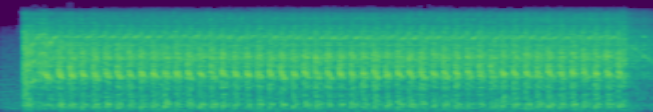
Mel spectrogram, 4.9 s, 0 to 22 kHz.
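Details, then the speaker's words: 2018 Subaru Crosstrek freshly installed junkyard engine, first start: cranked in clear flood mode (gas pedal floored before key on, injectors not firing) to build oil pressure; even starter cranking about four pulses a second, never catching. "I'm actually going to do something called clear flood mode which allows this to crank without the engine firing that is done by flooring the gas pedal before you turn the car to the on position and then cranking it won't fire the injectors"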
